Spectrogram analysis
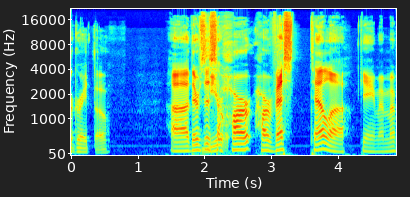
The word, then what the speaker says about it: Harvestella: There's this Near Harvestella game. Am I pronouncing it correct? Harvestella, yeah.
